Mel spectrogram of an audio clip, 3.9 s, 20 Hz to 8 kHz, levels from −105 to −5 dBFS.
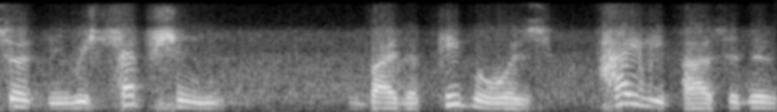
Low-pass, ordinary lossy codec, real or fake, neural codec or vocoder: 7.2 kHz; AAC, 48 kbps; real; none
